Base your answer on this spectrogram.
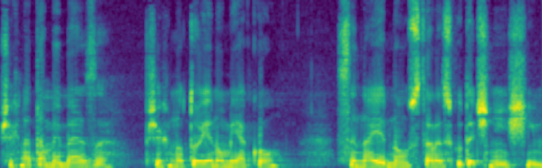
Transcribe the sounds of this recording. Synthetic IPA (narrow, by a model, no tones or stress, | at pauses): fʃɛxnat̪amɪmɛlzɛ | fʃɛxno̞t̪o̞jɛno̞mjako̞ | sɛnajɛdno̞wst̪anɛskut̪ɛt͡ʃɲɛjʃiːm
